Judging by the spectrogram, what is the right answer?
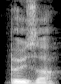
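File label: "boozer", Australian English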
